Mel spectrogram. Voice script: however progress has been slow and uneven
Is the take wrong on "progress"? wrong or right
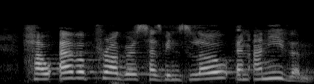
right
